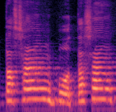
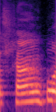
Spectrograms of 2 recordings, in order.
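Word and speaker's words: Tsangpo: अब यदि पढ़े अपन इसको तो तसांगपो पढ़ा नहीं जाता, आधा तक बोलना है, तसांगपो बोलना नहीं है, आधा तत्सांगपो तो बोला ही नहीं जाता, साइलेंट रहता है। ठीक है, तो शांगपो नदी के नाम से जाना जाता है इसे।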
